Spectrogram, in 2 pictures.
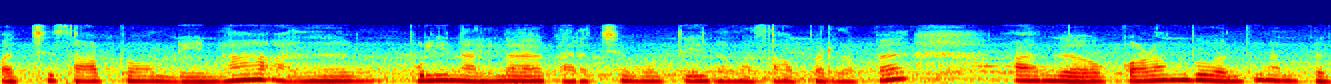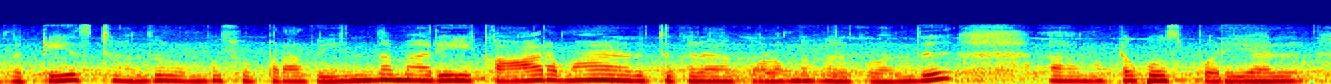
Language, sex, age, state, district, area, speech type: Tamil, female, 30-45, Tamil Nadu, Thanjavur, urban, spontaneous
